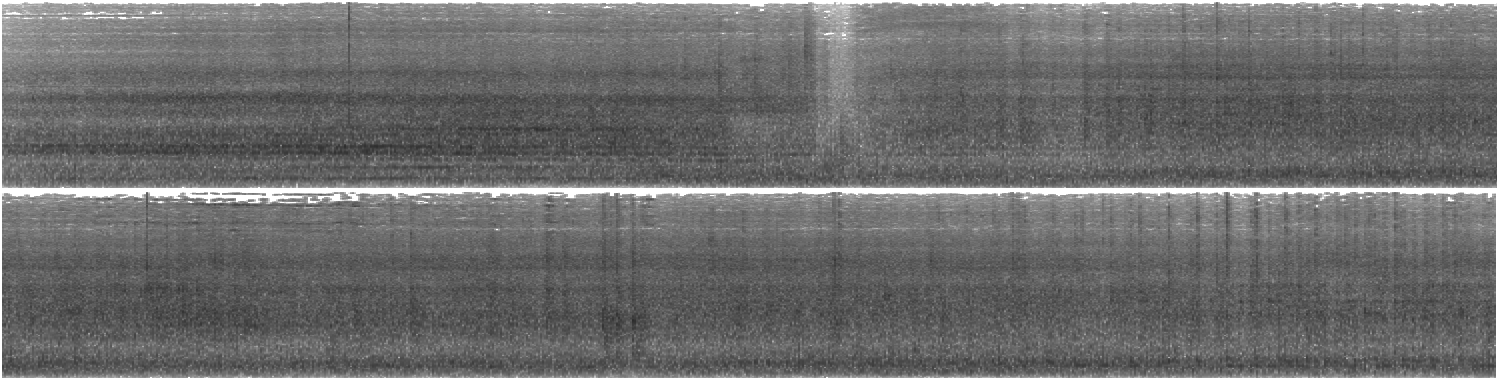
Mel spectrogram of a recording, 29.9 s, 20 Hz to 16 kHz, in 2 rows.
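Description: A DB Class 185 electric locomotive draws a freight train of curtain-sided wagons past, with a steady rolling noise of wheels on rails. A humming tone from the locomotive is heard for the first several seconds, then gives way to the even rumble of the passing wagons.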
